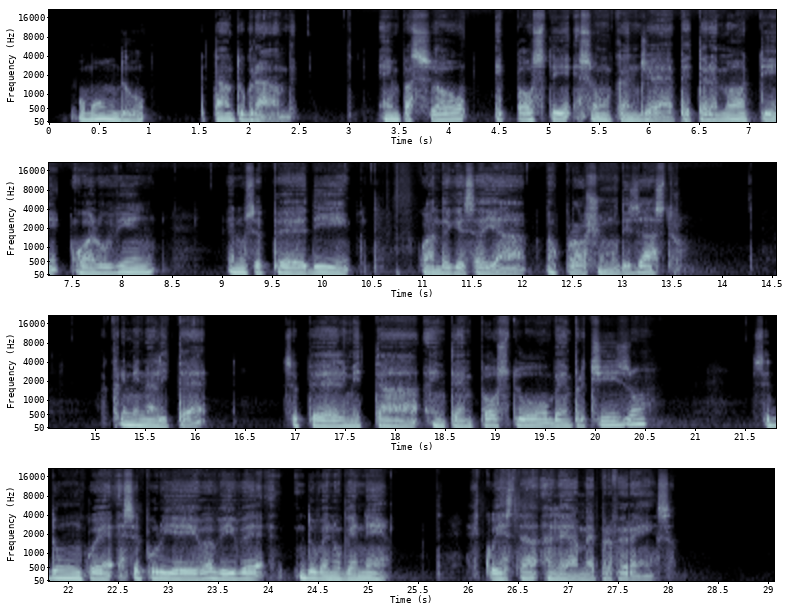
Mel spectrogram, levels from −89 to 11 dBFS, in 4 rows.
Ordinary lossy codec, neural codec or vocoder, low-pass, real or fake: none; none; none; real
